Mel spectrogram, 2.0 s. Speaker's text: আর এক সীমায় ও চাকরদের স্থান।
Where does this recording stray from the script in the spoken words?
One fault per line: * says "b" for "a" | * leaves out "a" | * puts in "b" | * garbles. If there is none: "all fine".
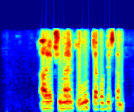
all fine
